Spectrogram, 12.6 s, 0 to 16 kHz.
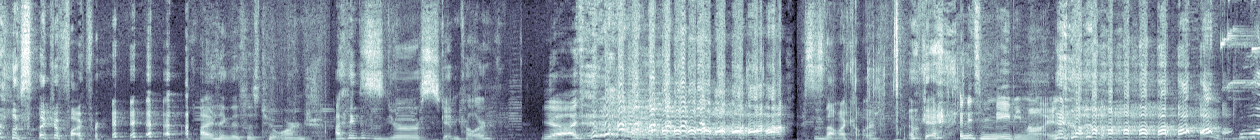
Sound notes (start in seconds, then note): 0.0 laughing; 0.0 laughs; 5.6 swiping onto skin; 7.1 both laugh; 10.5 laughs; 10.6 both laugh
